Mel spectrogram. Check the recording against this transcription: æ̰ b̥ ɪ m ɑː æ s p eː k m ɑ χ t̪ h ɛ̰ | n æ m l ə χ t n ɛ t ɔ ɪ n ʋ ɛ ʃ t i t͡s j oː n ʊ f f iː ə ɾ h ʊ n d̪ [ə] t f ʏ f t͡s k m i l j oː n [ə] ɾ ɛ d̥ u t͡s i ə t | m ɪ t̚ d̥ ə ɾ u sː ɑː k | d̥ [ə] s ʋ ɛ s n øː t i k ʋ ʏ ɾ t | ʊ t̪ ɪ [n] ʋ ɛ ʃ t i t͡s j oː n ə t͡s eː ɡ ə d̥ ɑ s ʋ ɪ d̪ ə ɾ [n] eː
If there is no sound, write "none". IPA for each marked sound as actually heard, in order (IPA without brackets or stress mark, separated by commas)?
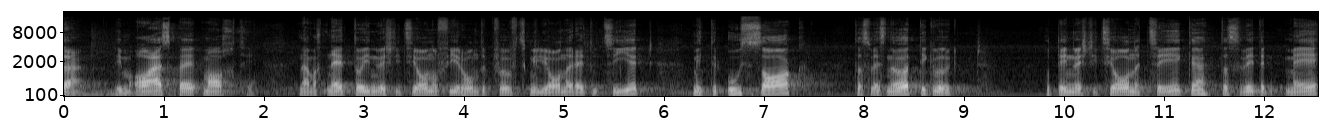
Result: ə, ə, ɑ, n, m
